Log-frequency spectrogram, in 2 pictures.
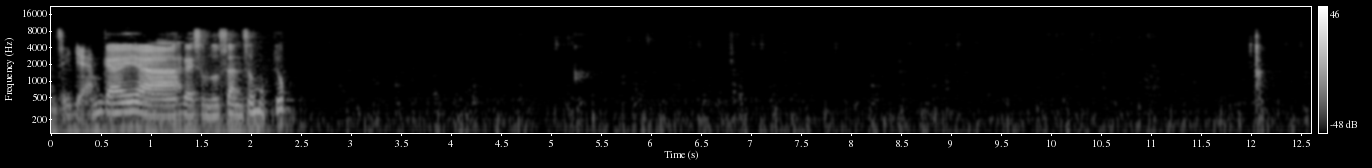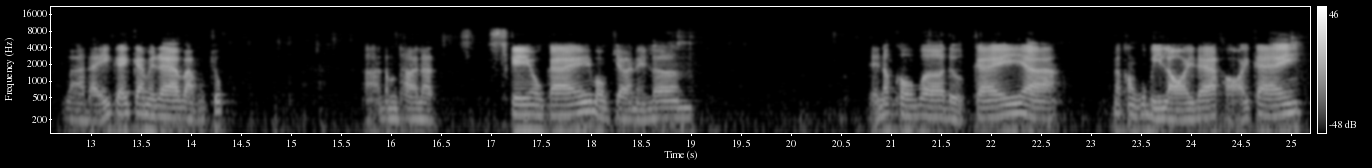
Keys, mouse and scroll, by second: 9.6 shift+click, 10.3 ctrl+z, 15.5 click, 16.4 b, 20.3 click, 20.3 s, 20.8 click, 21.5-25.1 drag.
